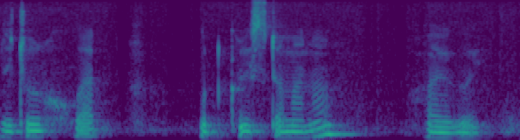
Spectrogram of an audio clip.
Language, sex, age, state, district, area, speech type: Assamese, male, 30-45, Assam, Sonitpur, rural, spontaneous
